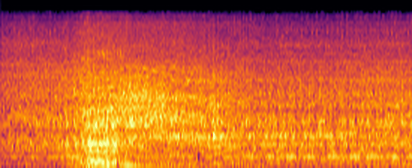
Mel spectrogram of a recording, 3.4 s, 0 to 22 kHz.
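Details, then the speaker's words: Car with 9,924 miles, engine started and given quick throttle blips: slow, sluggish blips swell and fade back to an unsteady, shaky idle; throttle response very lazy, cause unclear; a fuel return hose clamp was found out of place. "just listening to the motor the throttle similar engine sheets [Applause] they're very lazy"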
